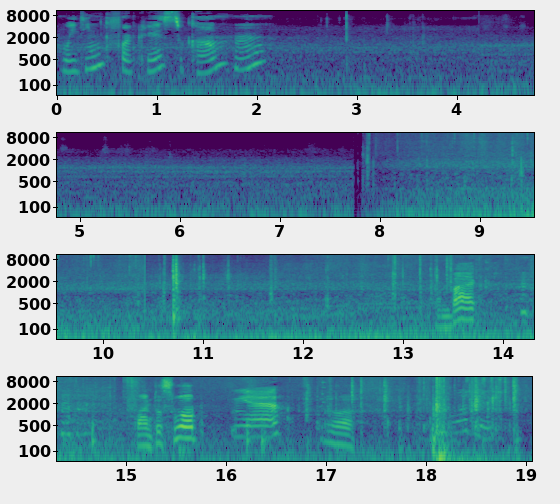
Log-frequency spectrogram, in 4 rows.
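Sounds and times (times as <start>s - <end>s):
road traffic rumbling: 0.0s - 19.0s.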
